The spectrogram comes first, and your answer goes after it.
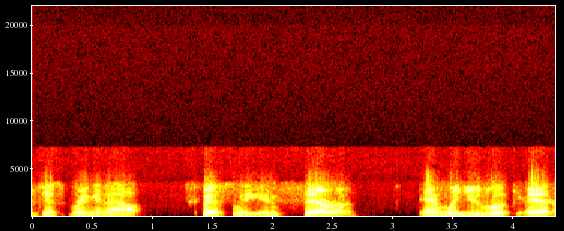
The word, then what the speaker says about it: Sarah: When we pronounce Sarah's name, we know that it just has the S sound. It has she's not pronounced Shara with the sh. She has the the dot over the left side, which is just a Sarah.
